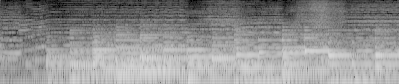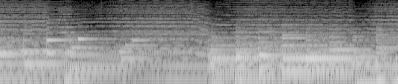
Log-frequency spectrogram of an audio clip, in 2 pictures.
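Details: Slow, sorrowful bowed string music with violin and cello lines plays throughout; no animal voices can be heard.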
